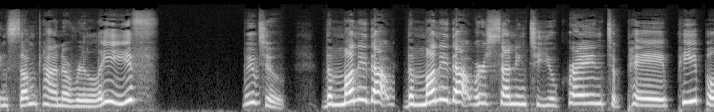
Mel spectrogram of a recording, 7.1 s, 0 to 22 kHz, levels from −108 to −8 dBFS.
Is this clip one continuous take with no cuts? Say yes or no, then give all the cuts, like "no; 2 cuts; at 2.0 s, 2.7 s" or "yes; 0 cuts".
no; 2 cuts; at 2.6 s, 3.9 s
